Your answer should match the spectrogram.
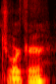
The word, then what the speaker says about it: jerker: I loved the concept of a Vader jerker. Pronounced jorker.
